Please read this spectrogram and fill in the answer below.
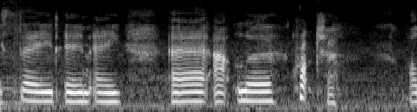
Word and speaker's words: Le Crotoy: Last night we stayed in a air at La Crotcher or L Crotcher. Um if you look on the map it's pronounced L Crotoy. Um, but the locals actually call it Kutcha.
